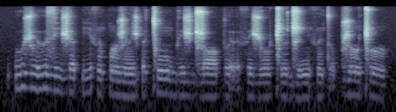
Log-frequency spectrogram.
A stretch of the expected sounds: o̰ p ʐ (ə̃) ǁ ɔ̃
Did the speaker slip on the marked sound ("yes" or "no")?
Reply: yes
